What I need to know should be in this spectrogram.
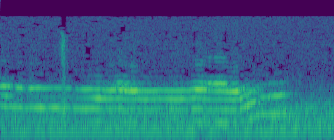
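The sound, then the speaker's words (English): A cat lets out one long, drawn-out meow, holding a steady wailing tone before its pitch bends upward near the end, with no one talking. “What makes you think she's a male cat? What makes you think he's a female cat?”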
